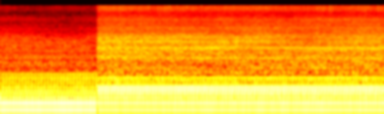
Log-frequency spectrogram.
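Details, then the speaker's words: Briggs and Stratton generator with the sides of its OSB and rock wool quiet box dropped, heard from a distance: steady even hum at constant speed growing noticeably louder, no misses or knocks, showing the enclosure is worth it. "okay as you can tell that's a lot louder so I think I think it's worth the money worth the time to do it"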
